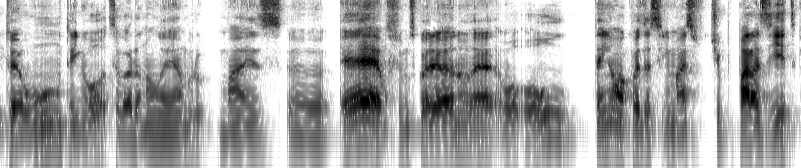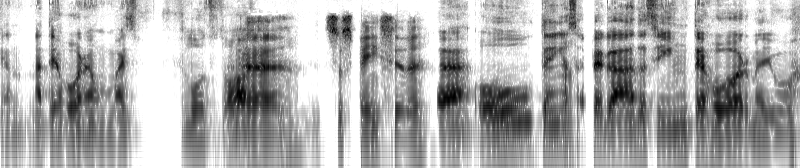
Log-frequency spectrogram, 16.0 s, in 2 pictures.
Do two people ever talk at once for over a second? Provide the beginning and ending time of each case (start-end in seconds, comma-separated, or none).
none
